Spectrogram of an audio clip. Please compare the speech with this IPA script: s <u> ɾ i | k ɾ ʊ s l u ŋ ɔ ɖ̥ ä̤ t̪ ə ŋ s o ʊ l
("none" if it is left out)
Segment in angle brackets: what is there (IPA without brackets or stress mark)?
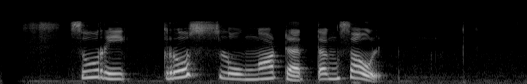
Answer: u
